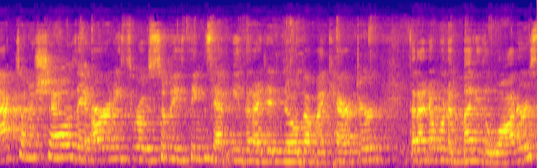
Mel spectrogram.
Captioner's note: none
